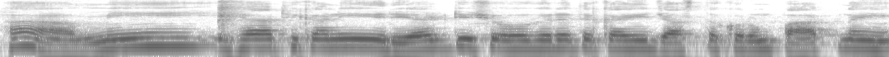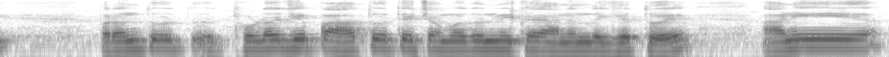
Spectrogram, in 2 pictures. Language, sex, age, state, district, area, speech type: Marathi, male, 60+, Maharashtra, Nanded, urban, spontaneous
